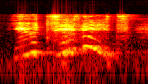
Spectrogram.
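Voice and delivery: high delighted cheer. Acted. Tiny greeting Penelope at lunch, high cheer. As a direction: cheer her on, proud.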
